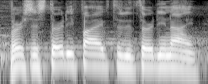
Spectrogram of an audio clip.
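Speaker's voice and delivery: ordinary talk, nothing marked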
